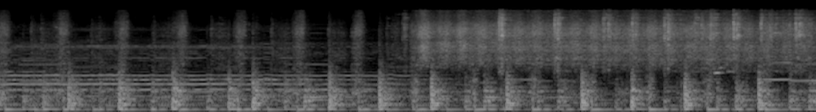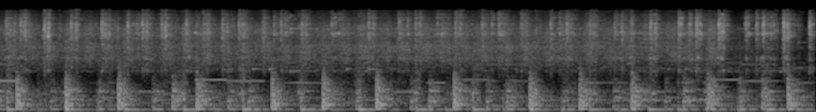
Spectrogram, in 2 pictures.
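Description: Background music with a steady rhythmic beat of percussion under a melody. A dense rattle or shaker layer comes in about three seconds in.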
